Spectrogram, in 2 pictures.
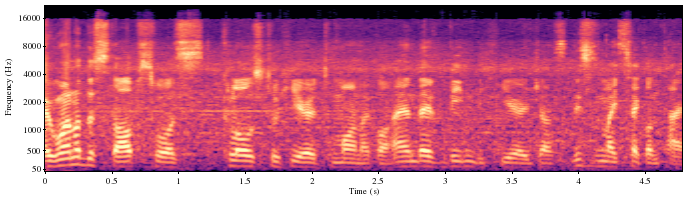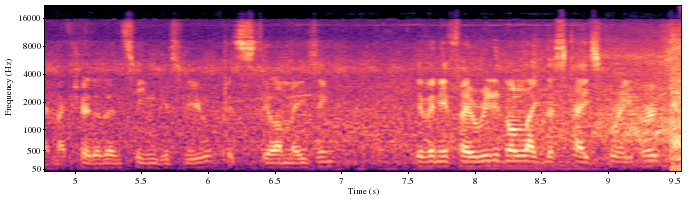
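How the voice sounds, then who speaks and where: Amid noticeable background noise, a man with an Italian accent speaks at a fairly quick pace and medium pitch with fairly even intonation. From southern Italy (Catanzaro). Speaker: podcaster and cyclist. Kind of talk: casual vlog chat.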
